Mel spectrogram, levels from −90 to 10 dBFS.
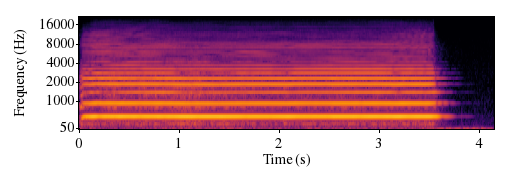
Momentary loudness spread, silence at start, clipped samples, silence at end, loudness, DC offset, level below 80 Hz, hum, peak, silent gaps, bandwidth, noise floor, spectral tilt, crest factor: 2 LU; 0 s; under 0.1%; 0.45 s; -8 LUFS; under 0.1%; -52 dBFS; none; 0 dBFS; none; 12 kHz; -36 dBFS; -1 dB/octave; 8 dB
